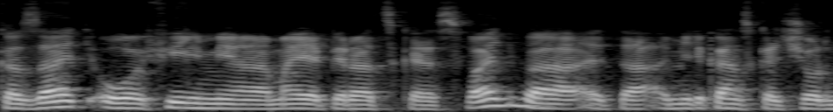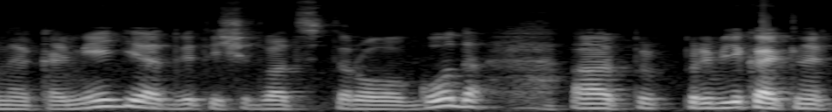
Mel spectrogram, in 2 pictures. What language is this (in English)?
Russian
